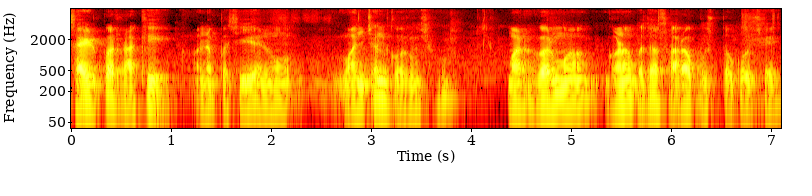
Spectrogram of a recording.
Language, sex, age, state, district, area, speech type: Gujarati, male, 60+, Gujarat, Valsad, rural, spontaneous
